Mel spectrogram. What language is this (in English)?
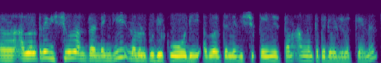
Malayalam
